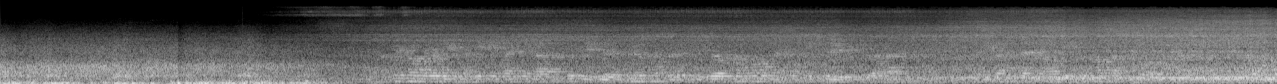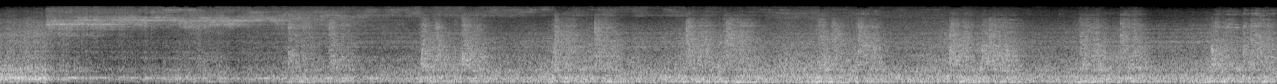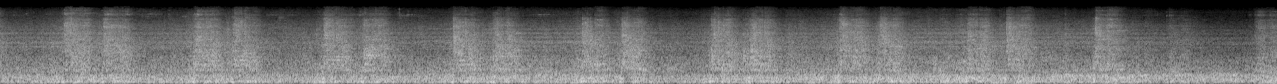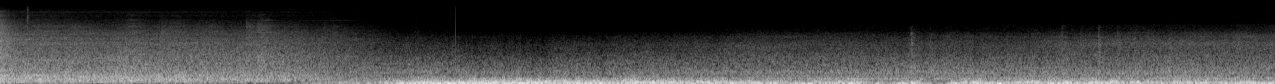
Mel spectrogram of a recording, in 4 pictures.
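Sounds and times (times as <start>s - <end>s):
freight train passing: 0.0s - 51.0s
wheels clacking over rail joints: 17.0s - 38.7s.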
